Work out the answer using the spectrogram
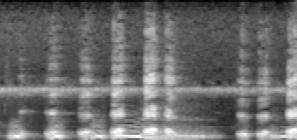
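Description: Two Barred Owls duet in a tumble of overlapping hoots, the male's higher, sharper notes over the female's lower hoo-hoo, one long call sliding downward; a faint steady whine behind.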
